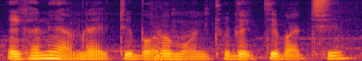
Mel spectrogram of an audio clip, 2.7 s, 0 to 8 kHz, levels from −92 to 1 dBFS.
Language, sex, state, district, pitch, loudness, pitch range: Bengali, male, West Bengal, Cooch Behar, 130 Hz, -17 LUFS, 120-145 Hz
